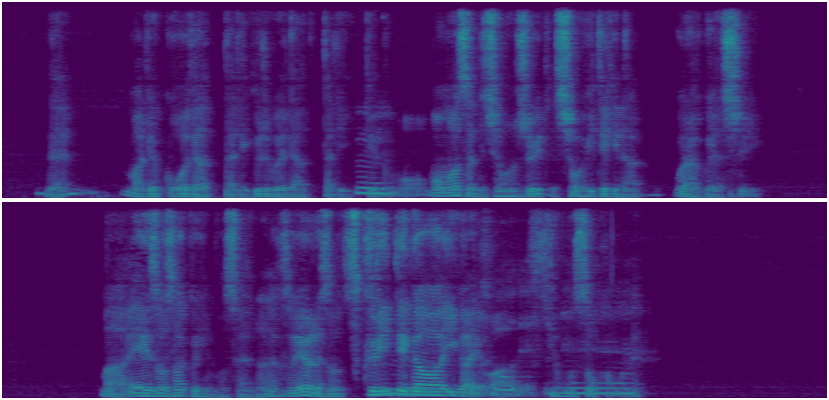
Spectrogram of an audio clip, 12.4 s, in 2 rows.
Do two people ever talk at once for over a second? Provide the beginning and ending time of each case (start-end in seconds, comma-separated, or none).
9.0-11.0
